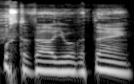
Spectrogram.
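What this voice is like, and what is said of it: Deep-voiced J. Cole impression. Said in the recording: “What did J. Cole say in that deep voice?”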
